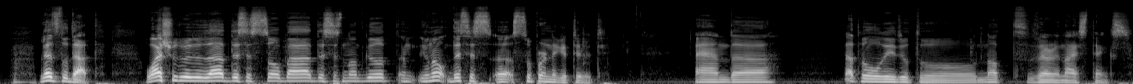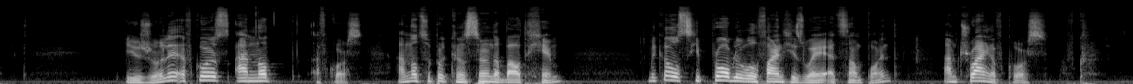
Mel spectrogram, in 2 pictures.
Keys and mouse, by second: 1.7-2.7 typing, 6.1 ctrl+1, 13.5 x, 19.2 p, 19.8 [, 20.2 [.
